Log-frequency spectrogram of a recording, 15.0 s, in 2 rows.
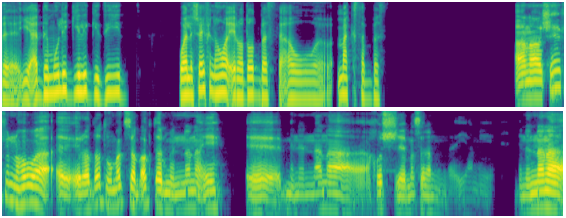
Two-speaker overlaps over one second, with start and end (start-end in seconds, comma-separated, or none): none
